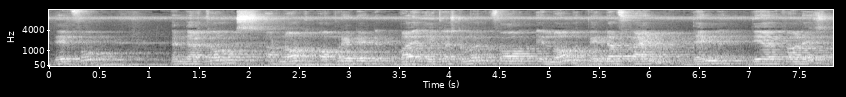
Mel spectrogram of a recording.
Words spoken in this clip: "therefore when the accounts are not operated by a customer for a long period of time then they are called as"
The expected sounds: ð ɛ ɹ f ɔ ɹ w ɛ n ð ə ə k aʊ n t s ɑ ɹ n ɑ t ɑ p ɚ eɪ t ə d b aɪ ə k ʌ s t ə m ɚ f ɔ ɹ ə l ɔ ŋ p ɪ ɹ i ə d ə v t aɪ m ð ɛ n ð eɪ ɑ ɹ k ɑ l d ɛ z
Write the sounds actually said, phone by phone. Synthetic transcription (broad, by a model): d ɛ ɹ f ɔ ɹ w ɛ n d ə ə k aʊ n t s ɑ ɹ n ɑ t ɑ p ɚ eɪ t ə d b aɪ ə k ʌ s t ə m ɚ f ɔ ɹ ə l ɔ ŋ p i ɹ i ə d ə v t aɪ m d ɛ n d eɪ ɑ ɹ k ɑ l ɛ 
